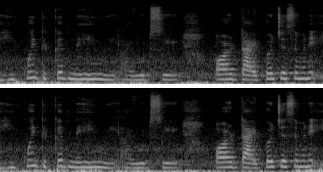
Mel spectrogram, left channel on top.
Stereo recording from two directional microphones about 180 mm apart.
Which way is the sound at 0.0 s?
Centre (ahead or behind).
